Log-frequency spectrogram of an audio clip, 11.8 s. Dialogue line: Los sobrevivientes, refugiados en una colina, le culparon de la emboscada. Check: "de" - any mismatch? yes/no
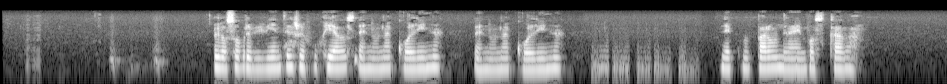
yes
